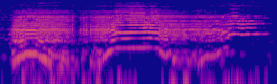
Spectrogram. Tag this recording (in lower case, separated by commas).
squeak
